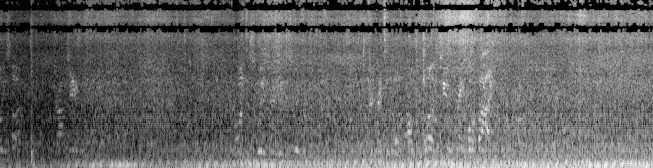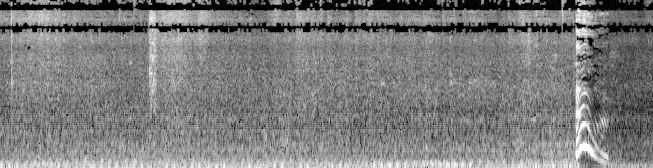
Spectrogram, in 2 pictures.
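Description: Boat engine running, a steady low rumble that grows louder over the first several seconds and then holds level.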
